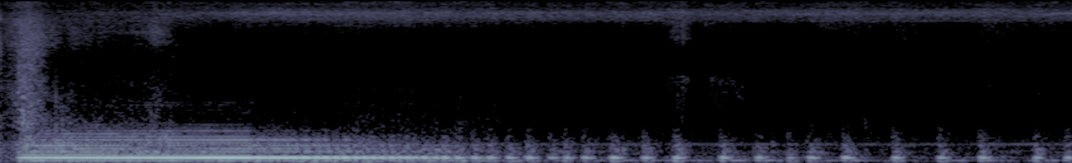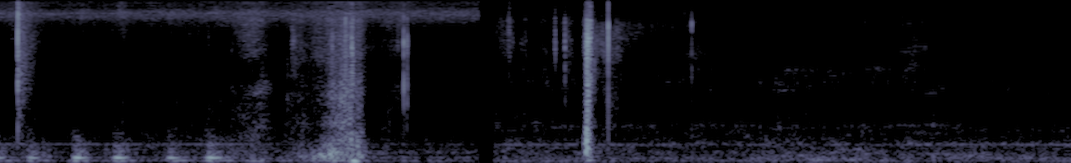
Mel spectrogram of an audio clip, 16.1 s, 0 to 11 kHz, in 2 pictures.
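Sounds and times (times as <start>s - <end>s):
low hum with overtones: 0.0s - 7.9s
soft low pulsing: 0.0s - 9.6s.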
